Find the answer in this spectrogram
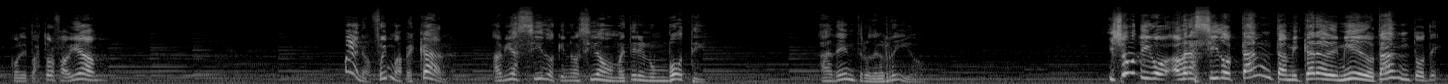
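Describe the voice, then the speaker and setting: A young adult man preaching a sermon in a Rioplatense accent, animated and calling out to the congregation. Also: high voice, moderate pace, long pauses. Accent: Rioplatense Spanish. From Argentina. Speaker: pastor. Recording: faint music behind.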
